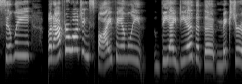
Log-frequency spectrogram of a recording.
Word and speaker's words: Spy x Family: Well, you don't pronounce the X, it's just Spy Family.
